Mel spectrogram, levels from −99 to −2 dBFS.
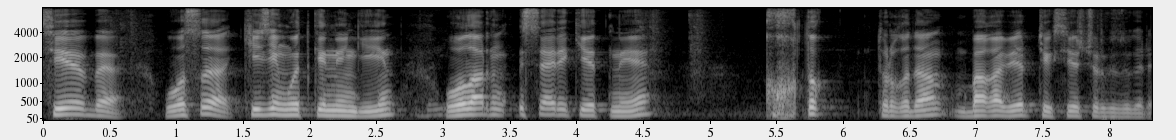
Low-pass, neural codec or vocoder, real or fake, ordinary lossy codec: none; none; real; none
